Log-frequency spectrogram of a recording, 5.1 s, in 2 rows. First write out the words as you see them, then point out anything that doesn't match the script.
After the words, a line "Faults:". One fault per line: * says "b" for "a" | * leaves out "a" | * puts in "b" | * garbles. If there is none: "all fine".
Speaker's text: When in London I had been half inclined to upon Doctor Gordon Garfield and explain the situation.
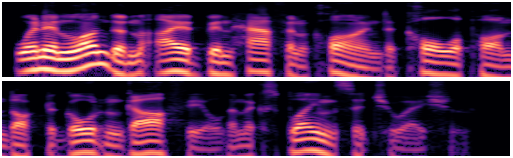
When in London I had been half inclined to call upon Doctor Gordon Garfield and explain the situation.
Faults:
* puts in "call"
